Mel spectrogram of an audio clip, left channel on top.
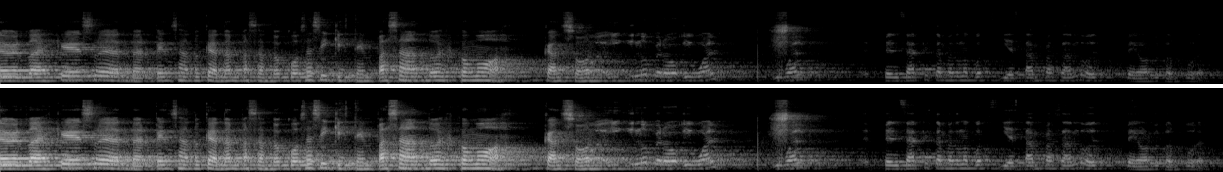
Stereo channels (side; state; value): left; quieter; 8.0 dB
